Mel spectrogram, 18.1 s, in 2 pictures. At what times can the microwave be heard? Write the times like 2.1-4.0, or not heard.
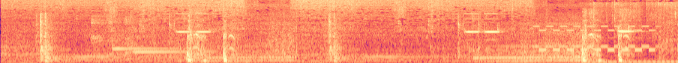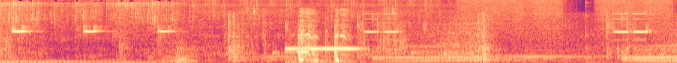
0.0-18.0.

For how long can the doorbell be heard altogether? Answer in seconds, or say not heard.
5 s.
